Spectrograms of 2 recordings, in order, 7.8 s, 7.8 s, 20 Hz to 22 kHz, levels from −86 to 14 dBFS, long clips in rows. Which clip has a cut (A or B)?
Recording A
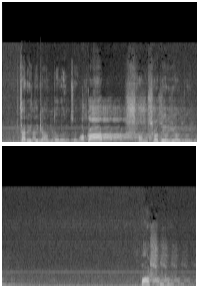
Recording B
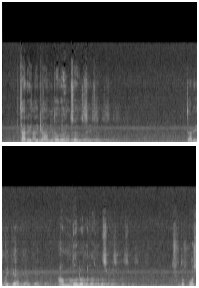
A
